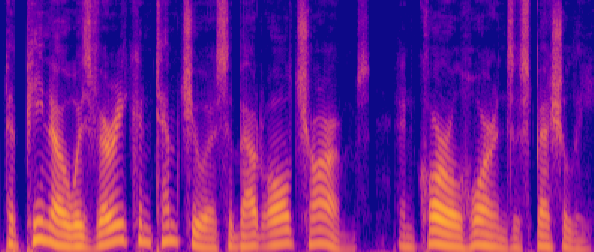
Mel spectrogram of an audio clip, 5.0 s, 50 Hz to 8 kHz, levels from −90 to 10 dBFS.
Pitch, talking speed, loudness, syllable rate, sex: 130 Hz, 135 wpm, -17 LUFS, 4.5 syllables/s, male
